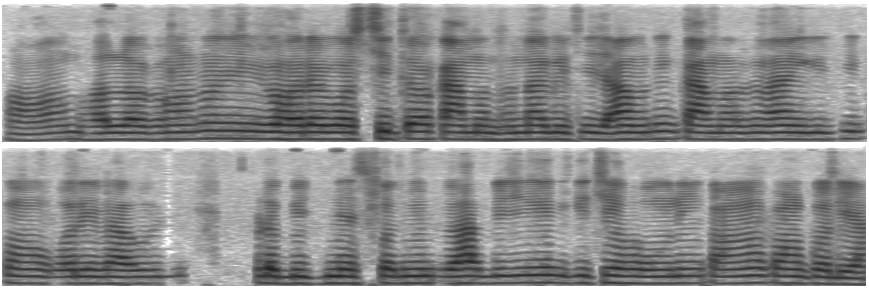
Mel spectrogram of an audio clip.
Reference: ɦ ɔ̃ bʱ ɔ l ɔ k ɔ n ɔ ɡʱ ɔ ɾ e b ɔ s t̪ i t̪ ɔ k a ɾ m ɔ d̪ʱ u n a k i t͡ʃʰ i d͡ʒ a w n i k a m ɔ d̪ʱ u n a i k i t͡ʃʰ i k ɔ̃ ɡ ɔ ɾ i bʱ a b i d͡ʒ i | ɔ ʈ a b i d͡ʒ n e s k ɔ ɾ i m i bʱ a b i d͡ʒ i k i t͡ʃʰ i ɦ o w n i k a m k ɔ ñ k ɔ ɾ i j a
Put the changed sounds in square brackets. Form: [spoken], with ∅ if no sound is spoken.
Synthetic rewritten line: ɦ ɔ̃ bʱ ɔ l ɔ k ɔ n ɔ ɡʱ ɔ ɾ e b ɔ s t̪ i t̪ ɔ k a [∅] m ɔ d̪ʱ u n a k i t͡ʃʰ i d͡ʒ a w n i k a m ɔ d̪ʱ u n a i k i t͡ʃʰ i k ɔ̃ [k] ɔ ɾ i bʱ a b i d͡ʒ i | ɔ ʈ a b i d͡ʒ n e s k ɔ ɾ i m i bʱ a b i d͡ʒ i k i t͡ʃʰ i ɦ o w n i k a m k ɔ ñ k ɔ ɾ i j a

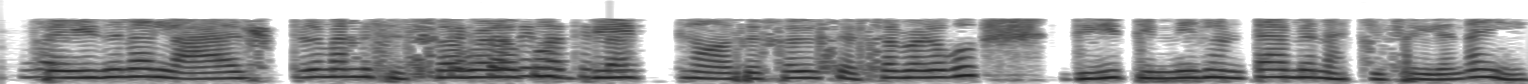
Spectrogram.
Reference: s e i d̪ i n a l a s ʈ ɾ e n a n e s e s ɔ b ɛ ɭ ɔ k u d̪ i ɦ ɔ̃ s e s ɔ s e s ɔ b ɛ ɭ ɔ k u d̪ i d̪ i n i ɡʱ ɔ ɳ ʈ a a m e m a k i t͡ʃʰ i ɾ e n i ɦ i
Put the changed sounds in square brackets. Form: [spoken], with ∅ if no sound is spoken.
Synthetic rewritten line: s e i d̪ i n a l a s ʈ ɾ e [m] a n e s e s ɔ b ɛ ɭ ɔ k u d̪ i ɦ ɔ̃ s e s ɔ s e s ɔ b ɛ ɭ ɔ k u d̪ i [t̪] i n i ɡʱ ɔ ɳ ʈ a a m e [n] a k i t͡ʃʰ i [l] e n [a] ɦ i

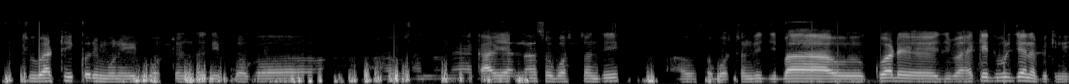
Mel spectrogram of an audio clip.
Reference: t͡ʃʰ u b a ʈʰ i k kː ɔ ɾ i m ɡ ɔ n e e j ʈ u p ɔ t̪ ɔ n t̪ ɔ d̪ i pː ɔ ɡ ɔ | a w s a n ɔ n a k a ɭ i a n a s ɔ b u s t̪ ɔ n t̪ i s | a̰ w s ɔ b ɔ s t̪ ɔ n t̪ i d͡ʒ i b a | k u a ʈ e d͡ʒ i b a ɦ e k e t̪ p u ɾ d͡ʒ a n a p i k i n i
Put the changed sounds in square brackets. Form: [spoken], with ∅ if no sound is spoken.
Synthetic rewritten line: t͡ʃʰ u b a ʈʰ i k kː ɔ ɾ i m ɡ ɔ n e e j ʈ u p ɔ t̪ ɔ n t̪ ɔ d̪ i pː ɔ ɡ ɔ | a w s a n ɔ n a k a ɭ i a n a s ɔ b [ɔ] s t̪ ɔ n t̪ i [∅] | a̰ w s ɔ b ɔ s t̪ ɔ n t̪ i d͡ʒ i b a | k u a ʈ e d͡ʒ i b a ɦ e k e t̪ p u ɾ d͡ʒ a n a p i k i n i

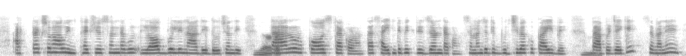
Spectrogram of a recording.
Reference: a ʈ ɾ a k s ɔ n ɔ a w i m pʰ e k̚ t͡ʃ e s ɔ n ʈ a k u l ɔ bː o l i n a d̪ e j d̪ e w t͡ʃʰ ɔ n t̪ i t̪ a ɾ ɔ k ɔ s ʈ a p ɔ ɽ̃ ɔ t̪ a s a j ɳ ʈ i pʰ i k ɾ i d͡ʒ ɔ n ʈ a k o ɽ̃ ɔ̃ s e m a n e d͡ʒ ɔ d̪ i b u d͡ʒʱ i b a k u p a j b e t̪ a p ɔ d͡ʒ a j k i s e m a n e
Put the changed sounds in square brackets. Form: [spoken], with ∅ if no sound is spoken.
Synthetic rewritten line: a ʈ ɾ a k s ɔ n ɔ a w i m pʰ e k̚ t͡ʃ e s ɔ n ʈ a k u l ɔ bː o l i n a d̪ e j d̪ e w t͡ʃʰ ɔ n t̪ i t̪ a ɾ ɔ k ɔ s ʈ a [k] ɔ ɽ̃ ɔ t̪ a s a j ɳ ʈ i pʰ i k ɾ i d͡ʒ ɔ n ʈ a k [ɔ] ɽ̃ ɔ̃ s e m a n e d͡ʒ ɔ d̪ i b u d͡ʒʱ i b a k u p a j b e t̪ a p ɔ d͡ʒ a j k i s e m a n e

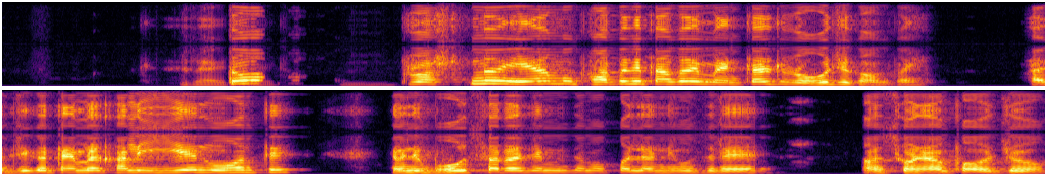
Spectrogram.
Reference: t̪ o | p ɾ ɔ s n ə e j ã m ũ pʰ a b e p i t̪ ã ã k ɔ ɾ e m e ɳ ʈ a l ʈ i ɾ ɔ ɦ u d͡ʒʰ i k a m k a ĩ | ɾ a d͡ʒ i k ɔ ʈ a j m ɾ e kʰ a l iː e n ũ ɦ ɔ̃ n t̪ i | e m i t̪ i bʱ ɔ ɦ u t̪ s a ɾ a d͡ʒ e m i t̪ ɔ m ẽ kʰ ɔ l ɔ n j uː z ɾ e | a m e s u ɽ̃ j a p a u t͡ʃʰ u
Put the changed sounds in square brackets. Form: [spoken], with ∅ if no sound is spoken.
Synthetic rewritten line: t̪ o | p ɾ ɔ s n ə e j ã m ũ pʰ a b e [k] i t̪ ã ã k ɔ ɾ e m e ɳ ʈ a l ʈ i ɾ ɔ ɦ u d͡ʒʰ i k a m [p] a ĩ | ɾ a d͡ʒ i k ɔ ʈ a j m ɾ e kʰ a l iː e n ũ ɦ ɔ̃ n t̪ i | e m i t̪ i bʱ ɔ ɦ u t̪ s a ɾ a d͡ʒ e m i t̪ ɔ m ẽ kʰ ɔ l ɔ n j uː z ɾ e | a m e s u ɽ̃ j a p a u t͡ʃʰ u

